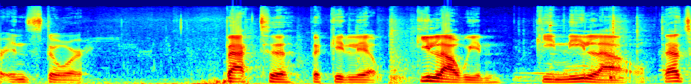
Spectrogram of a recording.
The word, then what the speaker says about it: Kinilaw: back to the Kinilawin.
